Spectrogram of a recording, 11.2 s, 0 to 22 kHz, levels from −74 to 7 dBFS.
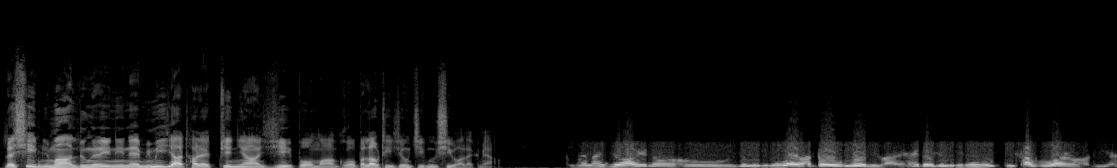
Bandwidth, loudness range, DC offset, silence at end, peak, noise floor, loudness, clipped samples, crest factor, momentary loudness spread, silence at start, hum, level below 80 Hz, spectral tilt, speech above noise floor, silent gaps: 14 kHz; 7 LU; under 0.1%; 0 s; 0 dBFS; -58 dBFS; -20 LUFS; under 0.1%; 20 dB; 11 LU; 0.05 s; none; -58 dBFS; -6 dB/octave; 39 dB; none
